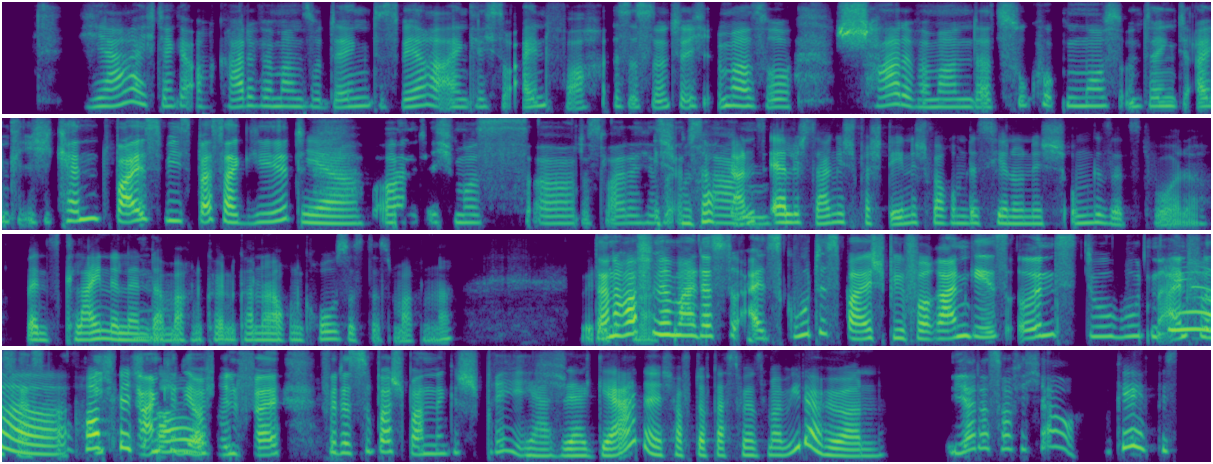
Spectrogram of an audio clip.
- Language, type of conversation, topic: German, podcast, Wie organisierst du die Mülltrennung bei dir zu Hause?
- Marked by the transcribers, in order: stressed: "kleine"; chuckle; joyful: "Ja, hoffe ich auch"; other background noise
